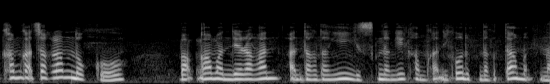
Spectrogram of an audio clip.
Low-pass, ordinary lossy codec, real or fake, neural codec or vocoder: 7.2 kHz; none; real; none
